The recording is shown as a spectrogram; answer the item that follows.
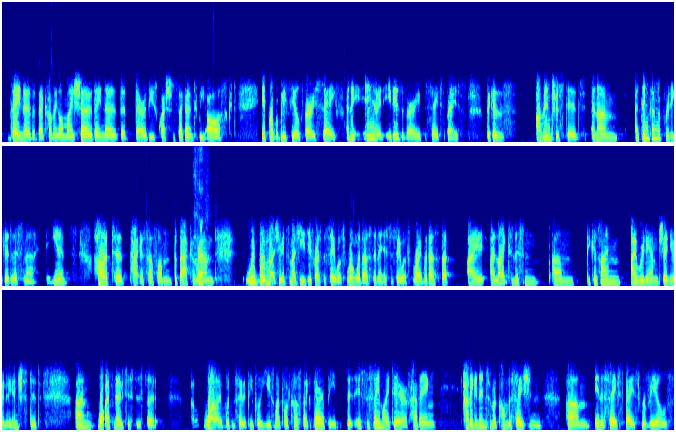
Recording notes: called in for a chat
